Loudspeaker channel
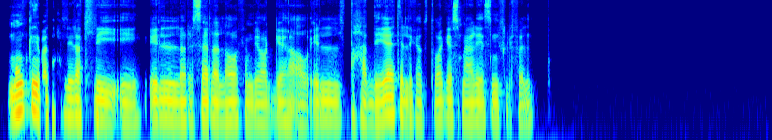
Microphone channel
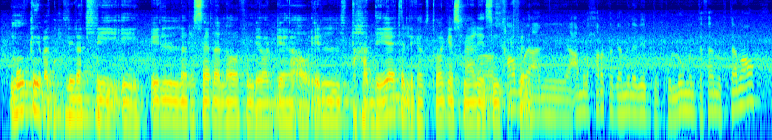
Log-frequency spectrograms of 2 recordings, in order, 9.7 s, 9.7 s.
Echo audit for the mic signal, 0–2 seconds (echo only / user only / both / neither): echo only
